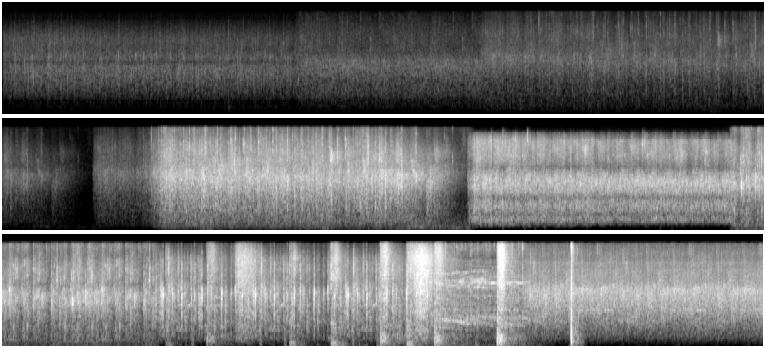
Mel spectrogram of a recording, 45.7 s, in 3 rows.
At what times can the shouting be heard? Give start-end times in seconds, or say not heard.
not heard.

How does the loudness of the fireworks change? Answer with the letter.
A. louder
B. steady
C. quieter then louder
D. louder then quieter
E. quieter
A.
